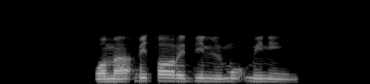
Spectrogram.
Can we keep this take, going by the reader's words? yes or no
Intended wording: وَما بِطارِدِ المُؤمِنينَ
yes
